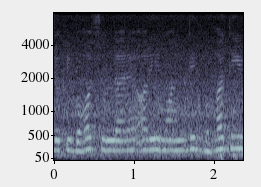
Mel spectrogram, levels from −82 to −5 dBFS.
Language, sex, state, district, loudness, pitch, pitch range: Hindi, female, Bihar, Gopalganj, -30 LUFS, 215 Hz, 205-225 Hz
